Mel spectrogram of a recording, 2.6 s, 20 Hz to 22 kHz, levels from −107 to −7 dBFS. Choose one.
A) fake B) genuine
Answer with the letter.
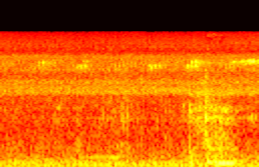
A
